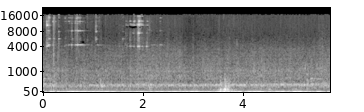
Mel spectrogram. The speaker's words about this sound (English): Another interesting thing that we keep commenting on is something is knocking around on the outside of my boat. Hang on while I look out.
